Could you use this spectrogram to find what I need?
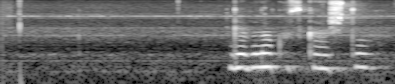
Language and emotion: Russian, sad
